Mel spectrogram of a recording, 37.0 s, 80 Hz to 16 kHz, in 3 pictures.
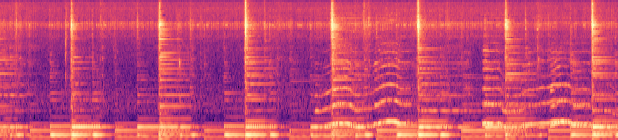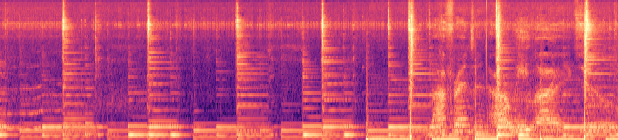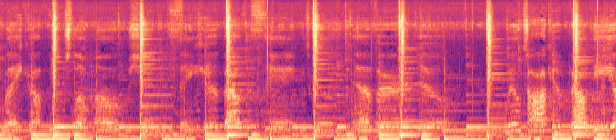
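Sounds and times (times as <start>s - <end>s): acoustic guitar chords: 0.0s - 37.0s
wavering melody line: 6.2s - 14.4s.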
